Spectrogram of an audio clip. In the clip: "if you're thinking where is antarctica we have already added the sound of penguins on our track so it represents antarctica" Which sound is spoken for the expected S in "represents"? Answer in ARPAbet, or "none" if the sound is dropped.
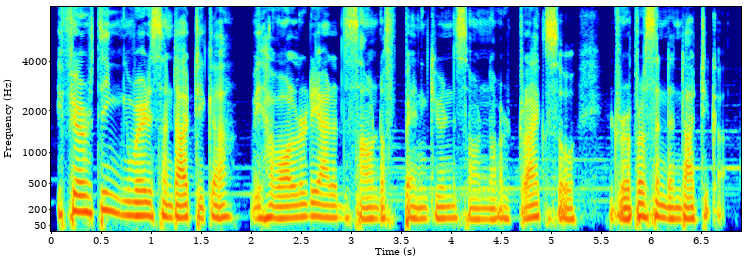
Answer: none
